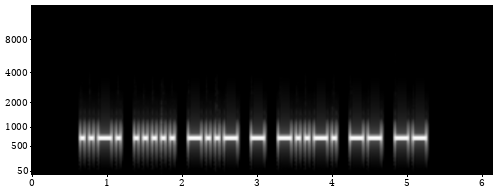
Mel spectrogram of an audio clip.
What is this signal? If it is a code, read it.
Morse code, heard as a keyed tone, about 20 wpm, 700 Hz. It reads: F5XT/MM
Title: Difficult Call Signs 20wpm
